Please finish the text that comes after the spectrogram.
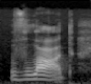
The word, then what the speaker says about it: Vlad: A is more closed. A like Arctic Vlad. And in English usually we say Vlad. Vlad. I I mean I I'm doing the best I can with my accent, but it's um a is in between a and um is in between a and e. So it's like long and more open.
